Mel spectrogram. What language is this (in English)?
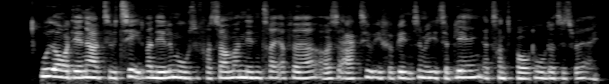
Danish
